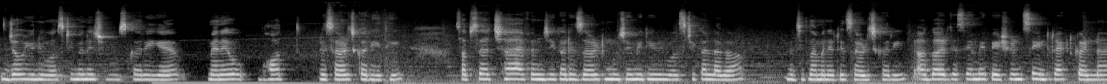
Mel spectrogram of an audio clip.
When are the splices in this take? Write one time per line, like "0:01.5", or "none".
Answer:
0:09.2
